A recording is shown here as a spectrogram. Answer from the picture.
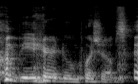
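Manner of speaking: talking through laughter; laughing. Real, not acted. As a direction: laugh the words out. Laughing while exercising.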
